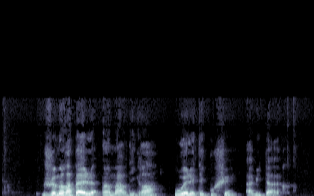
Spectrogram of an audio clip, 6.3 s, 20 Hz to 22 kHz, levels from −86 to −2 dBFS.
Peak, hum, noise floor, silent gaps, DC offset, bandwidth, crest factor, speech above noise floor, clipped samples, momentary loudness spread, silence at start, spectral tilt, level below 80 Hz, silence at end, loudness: -2 dBFS; none; -69 dBFS; none; under 0.1%; 11 kHz; 16 dB; 52 dB; under 0.1%; 20 LU; 0.85 s; -8 dB/octave; -46 dBFS; 0.7 s; -17 LUFS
